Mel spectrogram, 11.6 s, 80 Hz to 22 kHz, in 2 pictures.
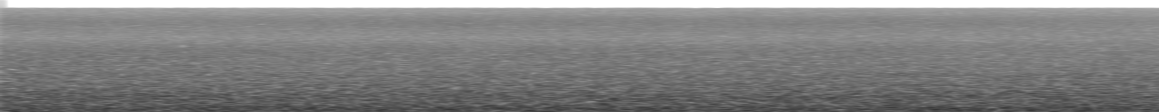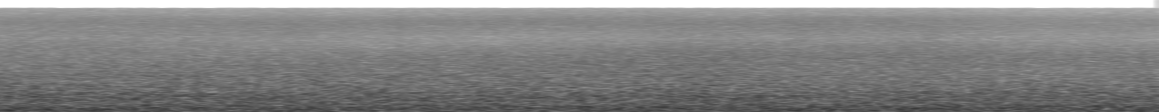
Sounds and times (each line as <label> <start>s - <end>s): waves 0.0s - 11.5s
wind 0.0s - 11.5s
